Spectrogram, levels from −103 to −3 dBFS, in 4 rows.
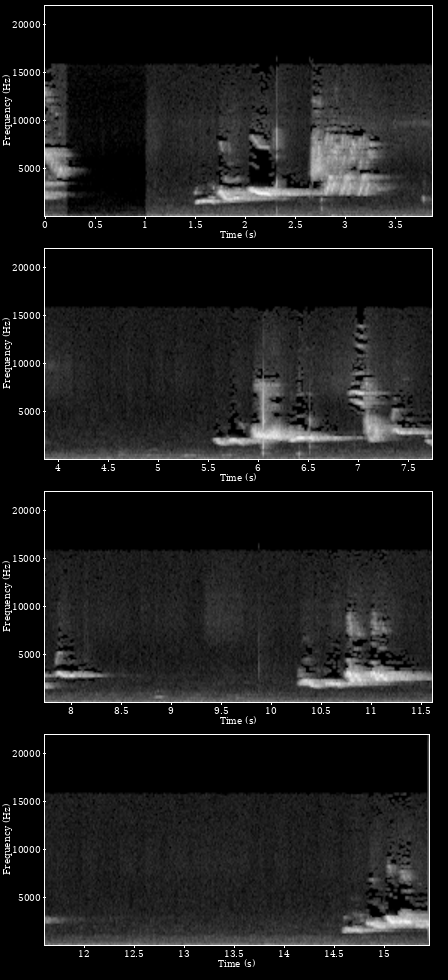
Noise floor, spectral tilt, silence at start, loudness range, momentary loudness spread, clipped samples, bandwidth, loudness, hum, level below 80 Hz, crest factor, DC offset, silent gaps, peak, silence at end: -77 dBFS; 3.5 dB/octave; 0 s; 11 LU; 19 LU; under 0.1%; 14 kHz; -18 LUFS; none; -62 dBFS; 22 dB; under 0.1%; none; -2 dBFS; 0 s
